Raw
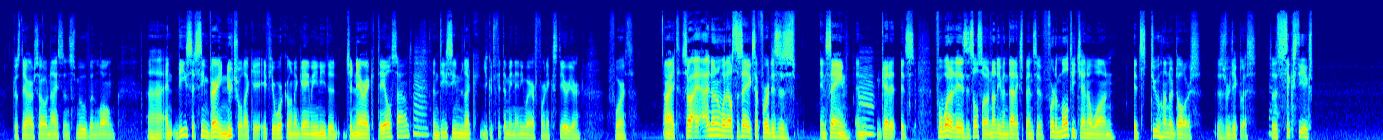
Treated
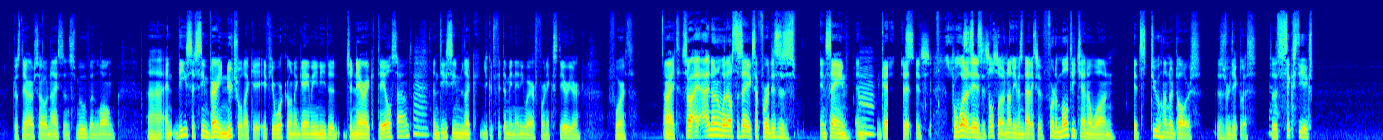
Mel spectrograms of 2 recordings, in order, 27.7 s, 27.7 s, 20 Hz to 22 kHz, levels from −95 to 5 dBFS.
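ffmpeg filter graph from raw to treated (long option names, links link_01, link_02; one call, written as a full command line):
ffmpeg -i in.wav -filter_complex "[0:a]asettb=1/sr,asplit=3[link_01][link_02][link_03];[link_01]atrim=end=17.744[link_04];[link_02]atrim=start=17.74:end=20.76,asetpts=PTS-STARTPTS,afade=type=in:duration=0.004:curve=qsin,afade=type=out:start_time=3.016:duration=0.004:curve=qsin,equalizer=frequency=4100:width_type=o:width=0.36:gain=12,acrossover=split=5000[link_05][link_06];[link_05]adelay=310[link_07];[link_07][link_06]amix=inputs=2:normalize=0,atrim=end_sample=133182[link_08];[link_03]atrim=start=20.756[link_09];[link_04][link_08]acrossfade=duration=0.004:curve1=hsin:curve2=qsin[link_10];[link_10][link_09]acrossfade=duration=0.004:curve1=qsin:curve2=hsin,highpass=50,bandreject=frequency=2100:width=13" out.wav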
